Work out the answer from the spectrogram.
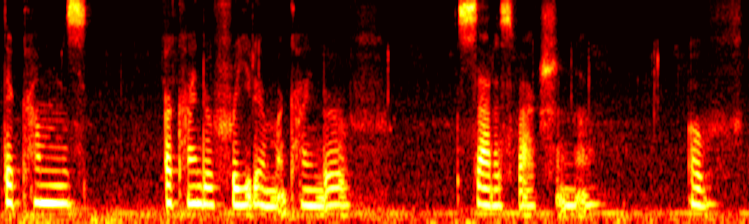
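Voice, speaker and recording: A woman guiding a yoga nidra meditation as a teacher, with soft, breathy phrase endings and unhurried pauses. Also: fairly low pitch, little pitch movement, slight background noise. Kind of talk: guided meditation.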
